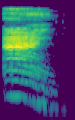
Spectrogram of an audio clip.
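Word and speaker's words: عين: The sound the way the name is, and it's called Ain, Ain, Ain, Ain. Try your best to master the words, the pronunciation.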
